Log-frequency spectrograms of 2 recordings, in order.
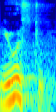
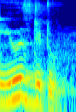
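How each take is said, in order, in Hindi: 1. Used, to में बिना अलग d के जुड़ जाता है। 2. Used को साफ़ d के साथ बोला जाता है। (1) "यूज में डी लगा दीजिए और बोलिए यूज्ड टू" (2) "ना कि यूज्ड टू"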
